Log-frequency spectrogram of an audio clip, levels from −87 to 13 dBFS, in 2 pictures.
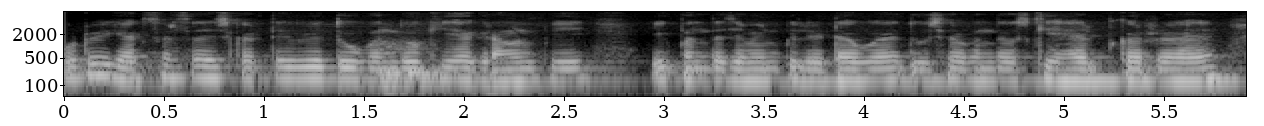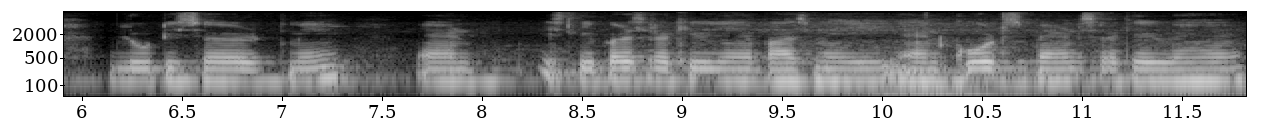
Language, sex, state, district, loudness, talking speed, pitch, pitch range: Hindi, male, Bihar, Sitamarhi, -20 LUFS, 220 wpm, 135 Hz, 135-140 Hz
